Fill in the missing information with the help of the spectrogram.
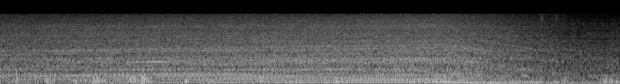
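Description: Exhaust of a Subaru Legacy's EJ25 2.5-litre flat-four, revved in neutral and held at raised revs for about four seconds, then dropping back toward idle about five seconds in.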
